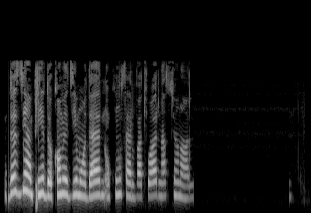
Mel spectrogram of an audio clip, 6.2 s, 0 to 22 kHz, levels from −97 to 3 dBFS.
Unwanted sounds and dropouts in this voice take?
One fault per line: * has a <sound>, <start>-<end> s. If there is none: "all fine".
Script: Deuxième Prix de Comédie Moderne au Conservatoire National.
all fine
